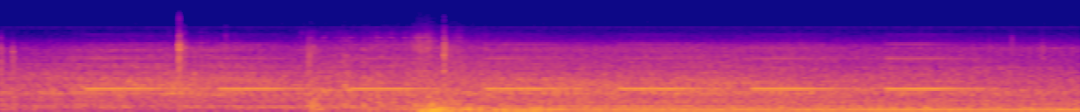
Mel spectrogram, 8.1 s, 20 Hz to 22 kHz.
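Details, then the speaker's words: 2002 Porsche Twin Turbo, 61K, 415 HP, 6-speed manual, AWD, heard from inside the cabin at engine start: a mid-pitched seatbelt reminder chime repeats about once a second while it cranks and settles into a quiet, smooth idle; good oil pressure. "Pretty quiet from inside here. Well, it says I should have my seatbelt on too."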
